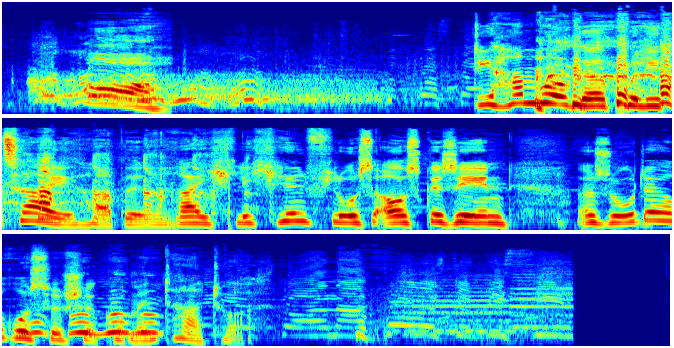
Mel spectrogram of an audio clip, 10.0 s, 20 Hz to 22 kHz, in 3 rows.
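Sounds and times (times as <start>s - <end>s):
dog giving a drawn-out bark sliding down in pitch: 0.1s - 1.9s, 6.8s - 7.6s
laughter: 2.4s - 5.1s, 6.7s - 7.8s
speech: 2.4s - 9.0s.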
